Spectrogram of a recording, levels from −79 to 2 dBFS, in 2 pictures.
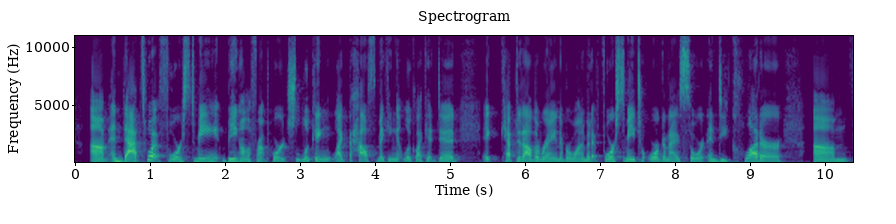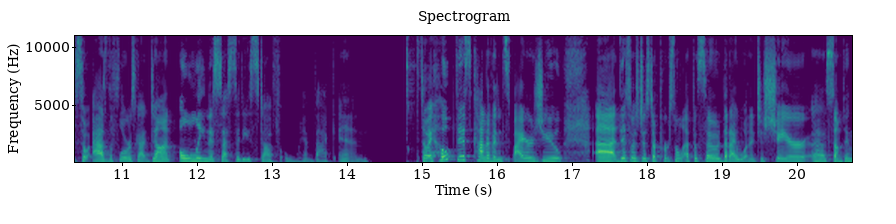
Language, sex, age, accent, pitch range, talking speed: English, female, 30-49, American, 165-210 Hz, 215 wpm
